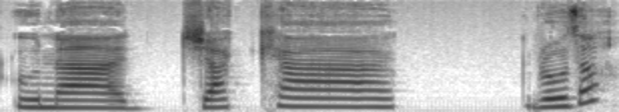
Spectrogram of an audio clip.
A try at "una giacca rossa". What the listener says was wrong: Now, careful, it's not rosa because that would be pink. Rossa. Double S sound. Rossa. Una giacca rossa.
